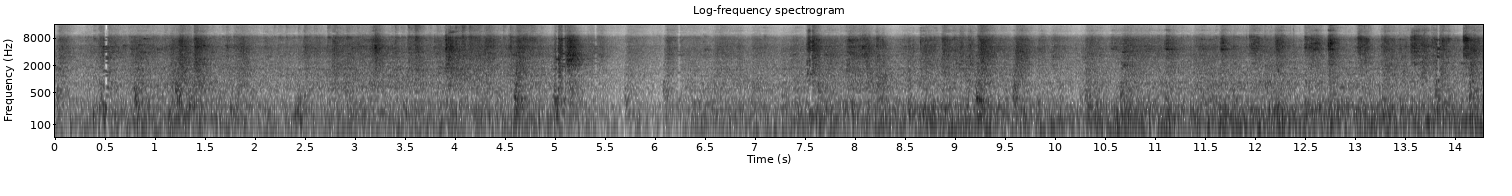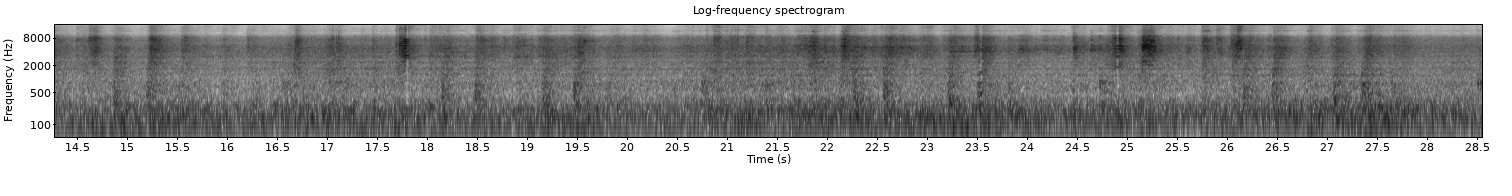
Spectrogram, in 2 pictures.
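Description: Freight train of hopper wagons and closed wagons rolling past, its wheels clattering steadily over the rail joints with a continuous rumble.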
